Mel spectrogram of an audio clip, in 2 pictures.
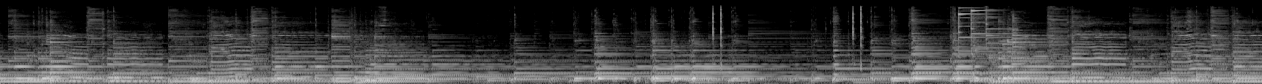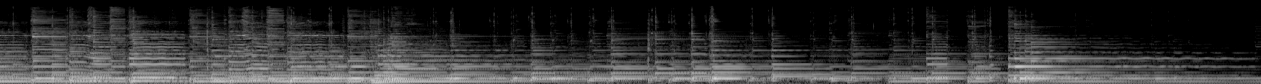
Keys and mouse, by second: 8.1-8.5 shift+middle drag, 8.7 shift+middle drag, 9.8 k, 20.2-20.5 shift+middle drag, 20.8 shift+middle click, 21.8 k.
